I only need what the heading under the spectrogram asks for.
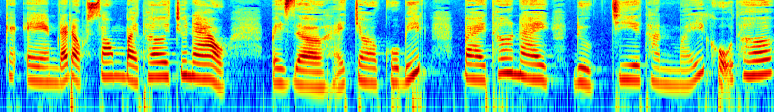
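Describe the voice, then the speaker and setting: A young woman teacher with a fairly high voice leads a children's reading lesson. She speaks slowly and deliberately, spelling out sounds with care. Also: expressive. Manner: slow, careful enunciation of words and syllables. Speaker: primary school teacher.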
